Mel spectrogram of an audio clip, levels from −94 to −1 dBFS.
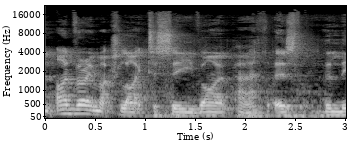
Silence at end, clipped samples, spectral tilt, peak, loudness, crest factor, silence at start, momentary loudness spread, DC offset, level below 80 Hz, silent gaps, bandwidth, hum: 0 s; under 0.1%; -4.5 dB/octave; -6 dBFS; -22 LUFS; 14 dB; 0 s; 6 LU; under 0.1%; -44 dBFS; none; 19 kHz; none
